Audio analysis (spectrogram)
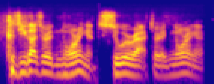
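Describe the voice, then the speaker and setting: A man hosts as a dating coach, giving blunt promotional coaching talk that is brash and profane. He mocks his students with whiny, high-pitched put-on voices, speaking rapid-fire with fairly even intonation in a dry, low-quality recording.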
